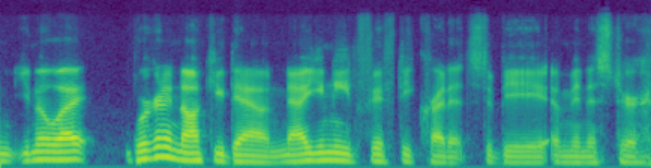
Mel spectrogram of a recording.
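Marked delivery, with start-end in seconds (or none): none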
